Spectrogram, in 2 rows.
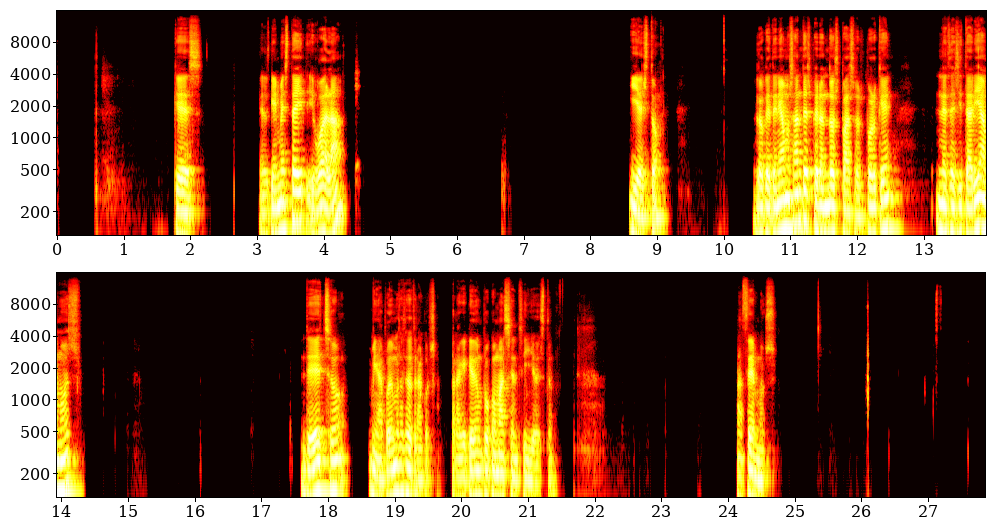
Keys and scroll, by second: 8.3 alt+shift+Left, 12.3 alt+super+l, 19.2 super+z, 19.9 super+z, 20.7 super+z, 23.0 super+z, 23.7 super+z, 24.3 super+z.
